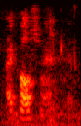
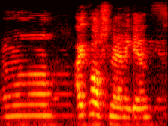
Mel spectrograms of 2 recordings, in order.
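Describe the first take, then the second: First: "I call shenanigans" whispered with no voice. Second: Said in the usual way. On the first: Shown as a demonstration. Repeating the accusation to friends in a whisper. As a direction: breathe "I call shenanigans" as a hushed echo.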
